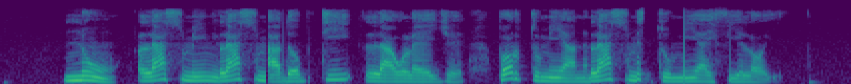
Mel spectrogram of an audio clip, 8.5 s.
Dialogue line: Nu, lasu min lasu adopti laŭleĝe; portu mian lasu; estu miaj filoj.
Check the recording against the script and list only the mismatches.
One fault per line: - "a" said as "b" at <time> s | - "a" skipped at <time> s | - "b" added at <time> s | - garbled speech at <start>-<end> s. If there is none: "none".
none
